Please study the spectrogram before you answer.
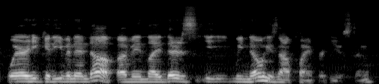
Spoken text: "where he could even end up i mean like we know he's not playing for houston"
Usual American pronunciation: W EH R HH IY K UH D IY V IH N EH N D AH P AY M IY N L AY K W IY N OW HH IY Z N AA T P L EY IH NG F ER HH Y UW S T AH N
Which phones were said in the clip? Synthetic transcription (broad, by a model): W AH R HH IY K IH D IY V IH N EH N D AH P AY M IY N L AY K W IY N OW HH IY Z N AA T P L EY IH NG F ER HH Y UW S T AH N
